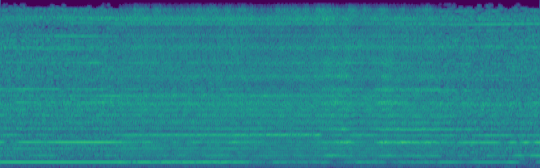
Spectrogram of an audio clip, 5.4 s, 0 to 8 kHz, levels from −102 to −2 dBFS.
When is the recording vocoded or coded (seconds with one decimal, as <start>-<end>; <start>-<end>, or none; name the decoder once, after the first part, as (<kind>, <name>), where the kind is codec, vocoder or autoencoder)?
1.2-4.4 (vocoder, WaveNeXt)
